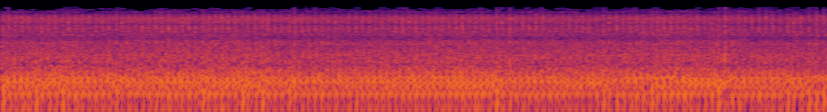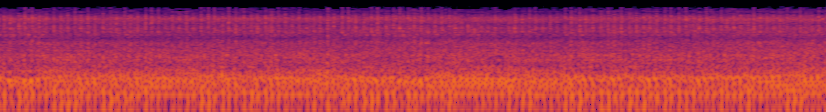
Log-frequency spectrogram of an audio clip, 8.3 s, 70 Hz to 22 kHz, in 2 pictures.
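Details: Craftsman Trac-Drive snowblower, Tecumseh Snow King 5.5 hp 195 cc engine, carb cleaned after a year's storage, leaking back gasket: pitch gently rises and falls at low idle; surging idle, later fixed with idle screw adjustment.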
